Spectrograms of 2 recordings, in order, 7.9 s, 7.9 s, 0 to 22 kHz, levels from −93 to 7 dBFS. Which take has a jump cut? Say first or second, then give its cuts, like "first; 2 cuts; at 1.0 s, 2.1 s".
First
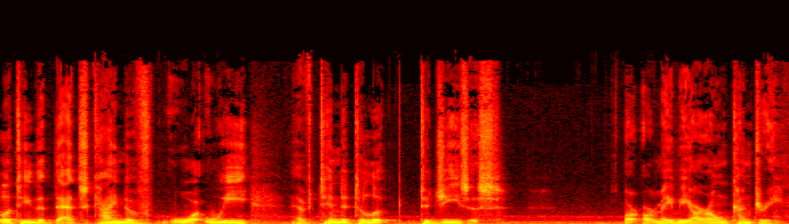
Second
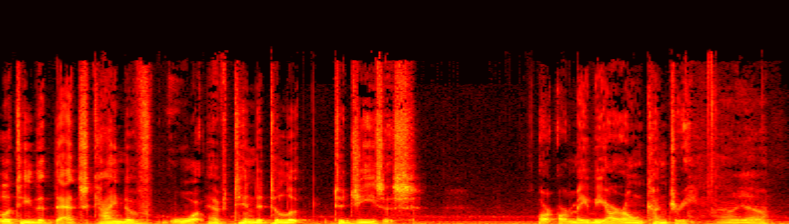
second; 1 cut; at 2.0 s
